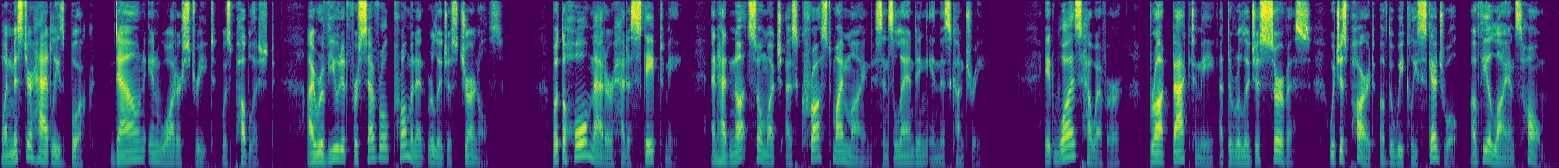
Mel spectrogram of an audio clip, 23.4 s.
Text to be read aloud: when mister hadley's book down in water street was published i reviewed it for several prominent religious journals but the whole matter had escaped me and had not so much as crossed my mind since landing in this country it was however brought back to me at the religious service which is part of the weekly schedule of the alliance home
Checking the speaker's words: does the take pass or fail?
pass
